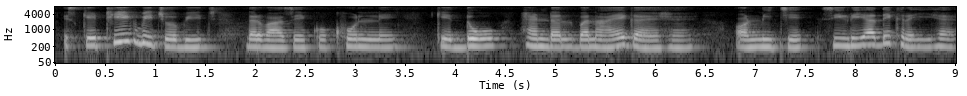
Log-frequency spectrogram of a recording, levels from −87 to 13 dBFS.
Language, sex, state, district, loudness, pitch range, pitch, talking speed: Hindi, female, Bihar, Madhepura, -24 LUFS, 190-215 Hz, 200 Hz, 120 wpm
